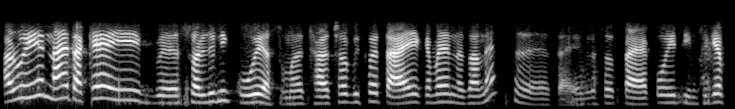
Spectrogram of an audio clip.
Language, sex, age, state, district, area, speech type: Assamese, female, 45-60, Assam, Tinsukia, rural, conversation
